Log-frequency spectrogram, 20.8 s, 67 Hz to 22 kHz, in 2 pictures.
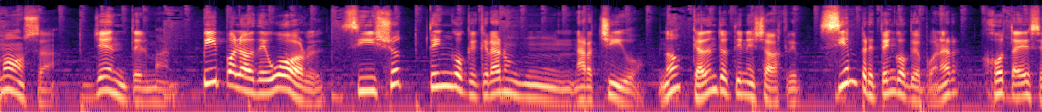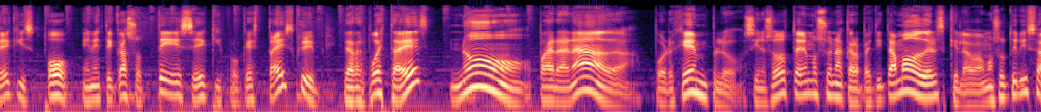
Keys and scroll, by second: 4.4-7.3 typing, 8.9 v, 9.5 e, 11.9 Escape, 15.3 Escape, 16.4-19.1 typing, 19.5 Escape, 19.9 Return, 20.3 y.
